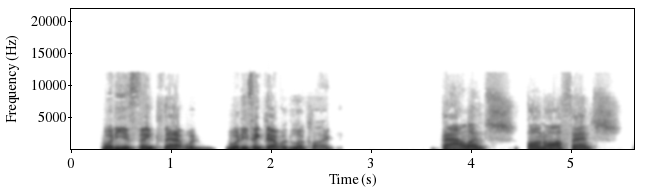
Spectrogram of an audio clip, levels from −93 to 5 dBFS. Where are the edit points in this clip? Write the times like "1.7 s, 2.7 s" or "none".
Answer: none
